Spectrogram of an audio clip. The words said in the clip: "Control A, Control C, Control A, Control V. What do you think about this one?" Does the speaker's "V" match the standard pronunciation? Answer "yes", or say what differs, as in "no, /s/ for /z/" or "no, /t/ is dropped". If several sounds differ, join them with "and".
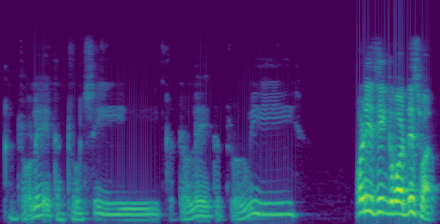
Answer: no, /w/ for /v/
